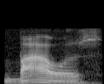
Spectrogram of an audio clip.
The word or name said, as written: bowse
